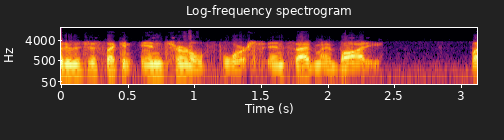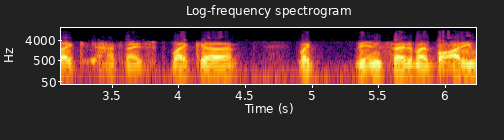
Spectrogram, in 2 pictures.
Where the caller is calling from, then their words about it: California, United States; I'm in California. Whereabouts? South of Modesto.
